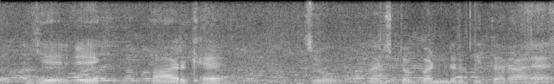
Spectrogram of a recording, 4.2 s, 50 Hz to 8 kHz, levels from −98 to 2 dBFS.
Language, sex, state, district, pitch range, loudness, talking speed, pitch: Hindi, male, Madhya Pradesh, Katni, 140-150 Hz, -18 LUFS, 145 wpm, 145 Hz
